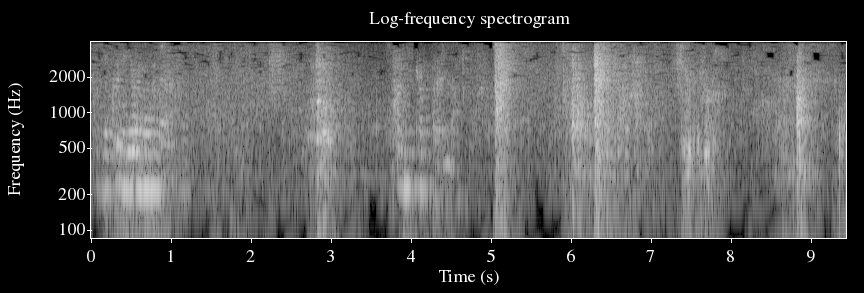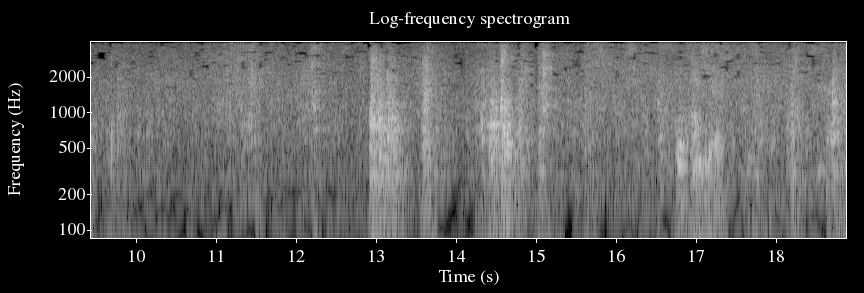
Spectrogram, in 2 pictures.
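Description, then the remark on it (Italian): A chair is fetched and shifted, giving a series of irregular clunks, knocks and scrapes over several seconds, with people talking faintly underneath. “No, ma ciao, bisogna prendere, ecco, una sedia sapete qui.”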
